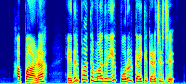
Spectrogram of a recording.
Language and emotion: Tamil, happy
